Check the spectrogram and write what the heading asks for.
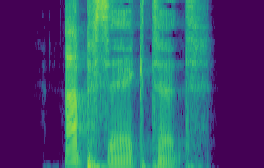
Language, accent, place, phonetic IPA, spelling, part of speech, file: German, Germany, Berlin, [ˈapˌzɛːktət], absägtet, verb, De-absägtet.ogg
- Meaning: inflection of absägen: 1. second-person plural dependent preterite 2. second-person plural dependent subjunctive II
